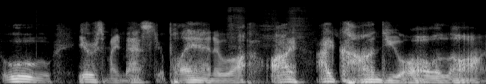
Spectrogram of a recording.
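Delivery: a hint of a movie villain revealing his plan; cartoon villain. Villain cornered at the movie's end, lightly mock gloating. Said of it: "the villain's like".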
